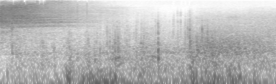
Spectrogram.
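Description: Explosions in the Starfield video game, played on PC at very hard difficulty, make a loud, continuous rumbling roar with a few heavier bursts rising from the din.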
